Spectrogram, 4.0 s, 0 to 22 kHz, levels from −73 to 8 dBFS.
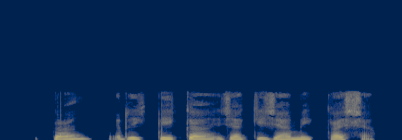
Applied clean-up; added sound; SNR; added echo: neural mask model Resemble Enhance denoiser.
